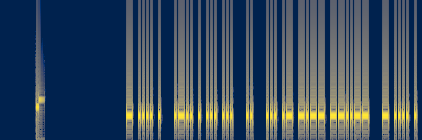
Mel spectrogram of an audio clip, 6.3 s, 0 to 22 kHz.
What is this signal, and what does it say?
Morse code, heard as a keyed tone, about 40 wpm, 700 Hz. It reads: THE LESS I SAY, THE
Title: Sentences from Top 1000 Words - Review Part 2 - 40wpm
